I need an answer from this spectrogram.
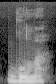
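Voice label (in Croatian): "guma", hrvatski; mreznik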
